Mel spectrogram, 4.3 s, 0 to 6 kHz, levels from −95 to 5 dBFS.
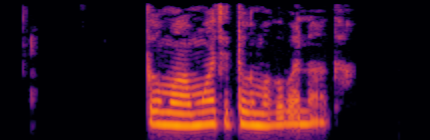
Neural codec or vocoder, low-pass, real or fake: none; 5.4 kHz; real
